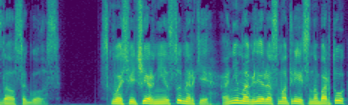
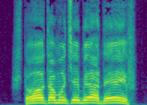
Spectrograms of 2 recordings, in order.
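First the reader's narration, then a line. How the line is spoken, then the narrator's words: Shouted. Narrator (Russian): крикнул Гэри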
